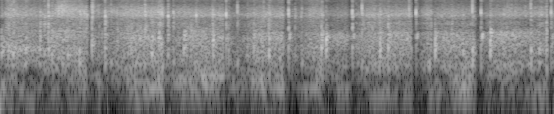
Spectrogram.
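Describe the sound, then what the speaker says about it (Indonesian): Steady applause from a village community gathering fills the whole stretch, a dense continuous patter of many hands clapping nearby. "Tepuk tangan."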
